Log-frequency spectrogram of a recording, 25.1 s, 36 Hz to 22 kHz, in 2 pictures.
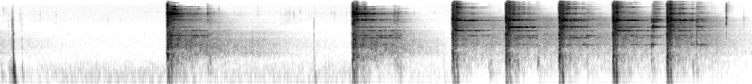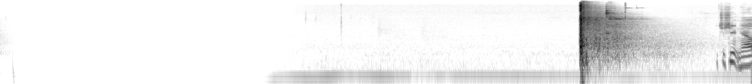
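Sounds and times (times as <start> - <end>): gunshots with metallic ring: 2.8 - 4.6, 5.9 - 12.1, 22.2 - 24.3.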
